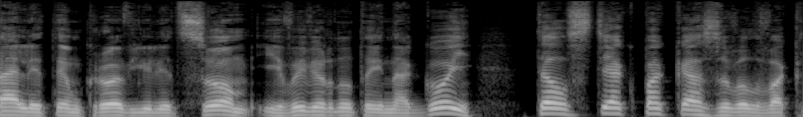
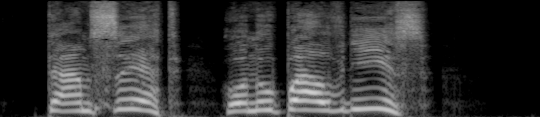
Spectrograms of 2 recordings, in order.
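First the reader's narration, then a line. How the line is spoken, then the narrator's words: Shouting. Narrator (Russian): Это кричал пузырь Филли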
